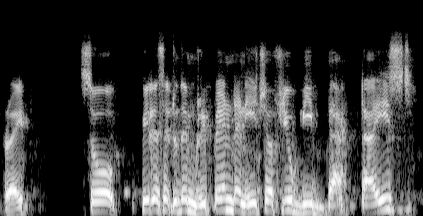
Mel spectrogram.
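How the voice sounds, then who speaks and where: A man's voice: a little high, moderate pace, muffled recording. A man, preaching a sermon in a conversational way and often checking in with "right?". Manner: conversational, peppered with "right?" tag questions. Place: church.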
